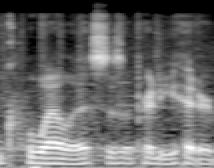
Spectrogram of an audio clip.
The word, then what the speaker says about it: Quellus: But the most common mispronunciation is Quellius. And I'm like, there is no I there.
